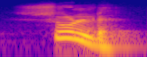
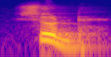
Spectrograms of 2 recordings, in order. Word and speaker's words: should: SHOULD शुल्ड नहीं शुड।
